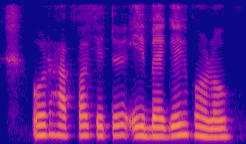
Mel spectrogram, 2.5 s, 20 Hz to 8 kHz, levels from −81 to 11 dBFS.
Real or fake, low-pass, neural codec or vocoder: fake; 7.2 kHz; codec, 16 kHz, 0.9 kbps, LongCat-Audio-Codec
